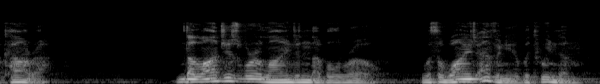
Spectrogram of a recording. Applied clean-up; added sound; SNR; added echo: none; none; none; reverberation time 2.7 s.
